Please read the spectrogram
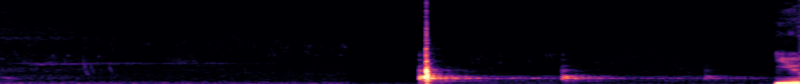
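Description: One sharp, loud knock of a hard object about halfway through, with a short ringing tail, followed by a few faint taps. Before it, a low steady background hum cuts off abruptly.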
